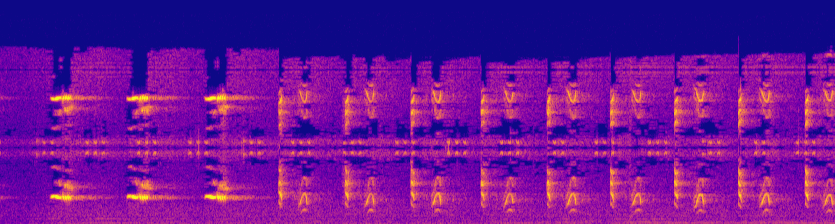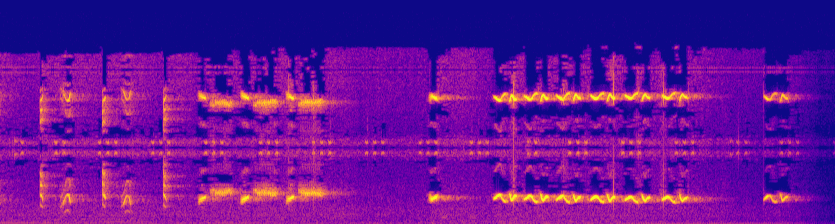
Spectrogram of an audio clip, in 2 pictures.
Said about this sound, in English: It was usually just one male bird cycling through dozens of calls, boasting its music collection to any female mockingbirds and curious humans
